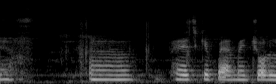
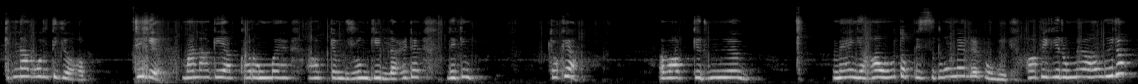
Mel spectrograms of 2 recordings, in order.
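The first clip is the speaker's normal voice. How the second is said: loud indignant retort; 5 semitones higher, 6 dB louder than usual. Retold or imitated. Faiz argues back loudly.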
